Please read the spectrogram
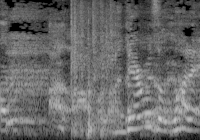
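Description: A man's loud exclamation running into speech, with a single thump a little under a second in.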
